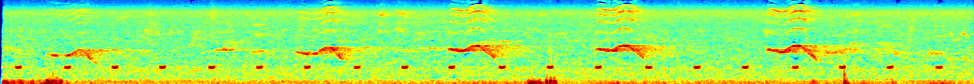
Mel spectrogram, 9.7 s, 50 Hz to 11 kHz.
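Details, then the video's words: Coppersmith barbet, recorded 6 February 2022, gives a steady, metronomic series of hollow tuk notes, about two per second, under louder slurred calls from another bird and low wind thumps. "นกตีทอง Coppersmith Barbet"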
